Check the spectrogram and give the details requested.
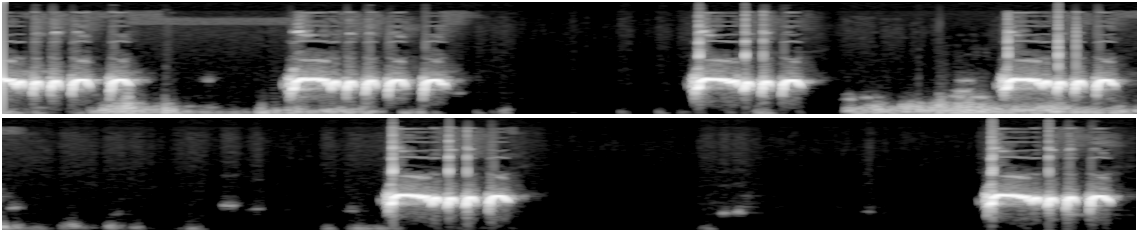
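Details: Zebra dove, a local wild bird in full voice, serves as a master song for doves that rarely sing; repeated stuttering coo phrases every few seconds, with low rumbling noise underneath early on.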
